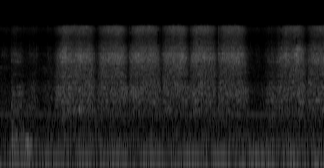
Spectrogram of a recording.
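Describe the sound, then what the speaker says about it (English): Wood is sanded by hand in long strokes along the grain, a continuous close scratchy rubbing with light pressure and no speech. "So sand a little bit, and then take a rag and just wipe it off"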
